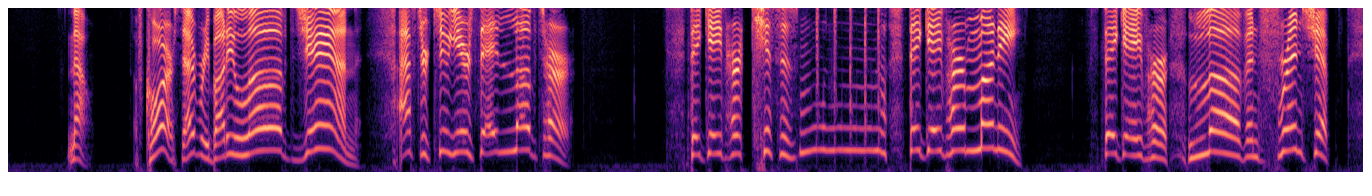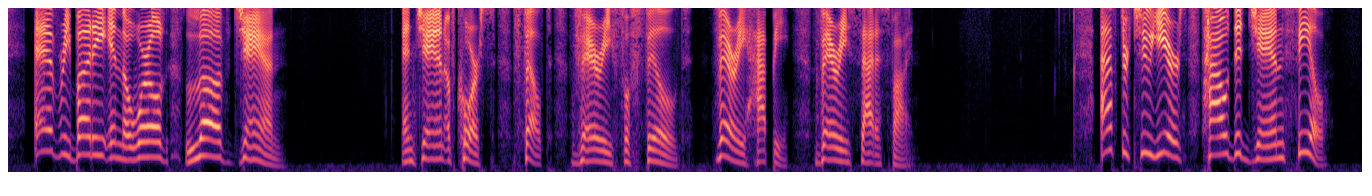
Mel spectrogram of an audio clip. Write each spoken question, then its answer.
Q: After 2 years, how did Jan feel?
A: She felt fulfilled. She felt satisfied and very, very happy.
